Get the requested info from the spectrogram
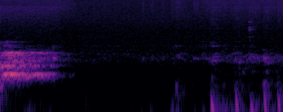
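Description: A short hummed voice sound fading out, then after a brief silence a run of faint, rapid low taps of computer keys and mouse being worked.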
